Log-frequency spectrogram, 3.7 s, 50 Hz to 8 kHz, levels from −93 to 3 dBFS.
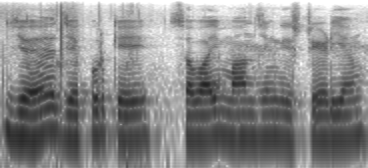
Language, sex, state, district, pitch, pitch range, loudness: Hindi, male, Rajasthan, Jaipur, 130 Hz, 125-135 Hz, -19 LUFS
